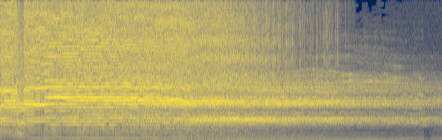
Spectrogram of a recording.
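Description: A male Quran reciter holding one long melodic note in the drawn-out mujawwad style, closing the phrase 'wa kadhalika najzi al-muhsinin'. The note holds steady, then slides down in pitch in two steps past the halfway point and fades near the end.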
